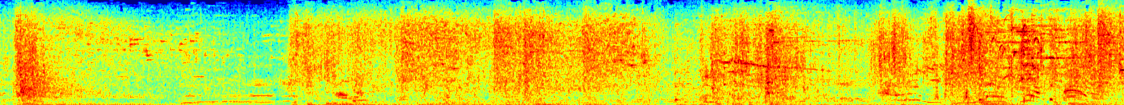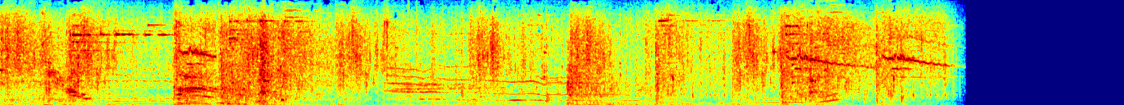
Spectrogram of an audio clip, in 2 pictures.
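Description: Upbeat game music plays.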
